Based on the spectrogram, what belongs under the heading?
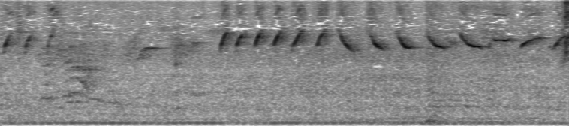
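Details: Green leafbird's quick 'ngetrek' phrase using 'kapas tembak' mimicry: a long series of about a dozen short, high, down-slurred notes repeated rapidly, over a steady low hum.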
